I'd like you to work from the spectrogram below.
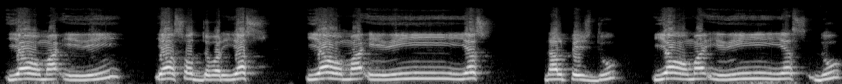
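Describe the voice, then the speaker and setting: A woman with a Bangladeshi Bengali accent teaches Quran reading in a patient recitation drill. Her voice sits a little high as she spells syllables out, stretches them into long drawn sounds, and asks questions she answers herself. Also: steady tone, a little slow, pauses often, a little mellow.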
